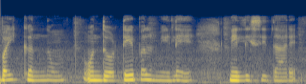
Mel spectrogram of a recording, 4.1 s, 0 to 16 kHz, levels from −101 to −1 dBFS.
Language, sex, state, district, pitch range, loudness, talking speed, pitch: Kannada, female, Karnataka, Bangalore, 180-200 Hz, -17 LUFS, 90 wpm, 185 Hz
